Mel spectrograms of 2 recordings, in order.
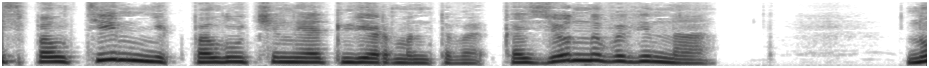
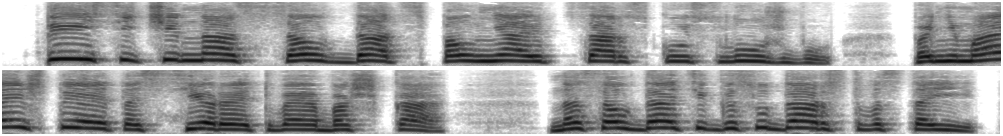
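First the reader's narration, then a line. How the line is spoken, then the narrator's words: Shouting soldier. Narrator (Russian): солдат закричал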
